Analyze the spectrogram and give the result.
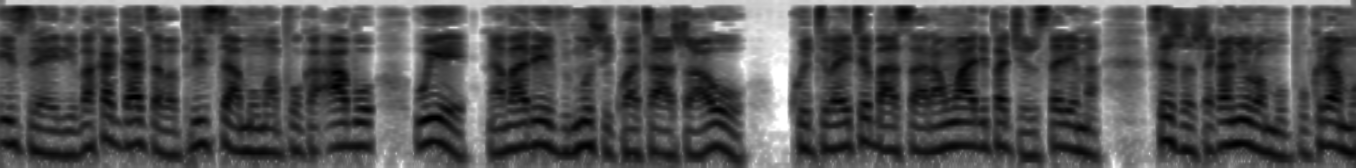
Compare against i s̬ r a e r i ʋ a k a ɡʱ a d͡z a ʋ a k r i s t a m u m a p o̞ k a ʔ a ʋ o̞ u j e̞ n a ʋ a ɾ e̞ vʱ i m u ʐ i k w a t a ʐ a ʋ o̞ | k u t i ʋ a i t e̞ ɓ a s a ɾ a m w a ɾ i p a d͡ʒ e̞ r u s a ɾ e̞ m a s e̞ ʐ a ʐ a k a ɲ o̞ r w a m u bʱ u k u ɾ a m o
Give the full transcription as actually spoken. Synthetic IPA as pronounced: i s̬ r a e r i ʋ a k a ɡʱ a d͡z a ʋ a p r i s t a m u m a p o̞ k a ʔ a ʋ o̞ u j e̞ n a ʋ a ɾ e̞ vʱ i m u ʐ i k w a t a ʐ a ʋ o̞ | k u t i ʋ a i t e̞ ɓ a s a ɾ a m w a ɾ i p a d͡ʒ e̞ r u s a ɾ e̞ m a s e̞ ʐ a ʐ a k a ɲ o̞ r w a m u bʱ u k u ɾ a m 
